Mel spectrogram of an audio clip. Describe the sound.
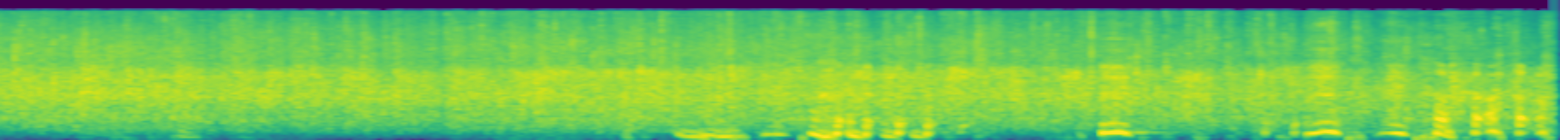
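Sustained applause from an audience, a dense, steady wash of clapping throughout, with murmuring voices and a few speaking voices rising over it in the second half.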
